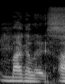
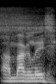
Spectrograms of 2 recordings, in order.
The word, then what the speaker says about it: Magalhães: We spent time in Vegas, and he was working with Vinny Magalhães. I hope I'm saying the name right. – Magalhães. – Magalhães.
